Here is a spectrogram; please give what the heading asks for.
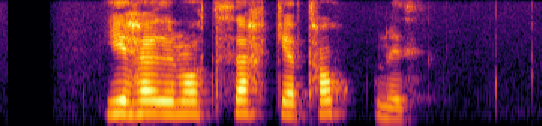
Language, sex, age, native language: Icelandic, male, 10, Icelandic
